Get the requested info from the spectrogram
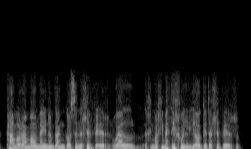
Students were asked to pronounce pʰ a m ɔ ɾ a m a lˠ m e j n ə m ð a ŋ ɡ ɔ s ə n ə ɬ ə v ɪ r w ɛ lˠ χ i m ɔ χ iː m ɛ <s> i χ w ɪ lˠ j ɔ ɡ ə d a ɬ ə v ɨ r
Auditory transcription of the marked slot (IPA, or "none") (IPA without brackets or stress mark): θ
